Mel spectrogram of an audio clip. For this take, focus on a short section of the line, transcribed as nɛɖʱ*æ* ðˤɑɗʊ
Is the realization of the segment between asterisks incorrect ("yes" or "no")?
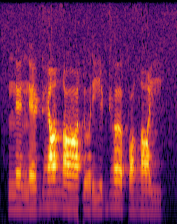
no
